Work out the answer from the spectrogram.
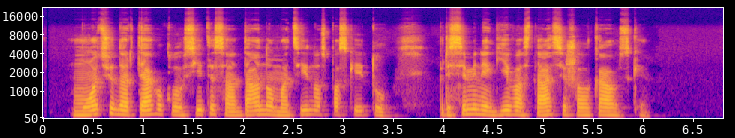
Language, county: Lithuanian, Šiauliai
